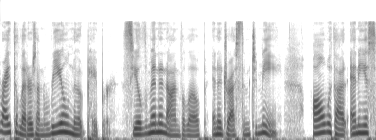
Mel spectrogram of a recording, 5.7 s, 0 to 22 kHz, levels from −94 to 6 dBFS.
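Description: Listening to the speech in this recording, nothing technical stood out as a problem.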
